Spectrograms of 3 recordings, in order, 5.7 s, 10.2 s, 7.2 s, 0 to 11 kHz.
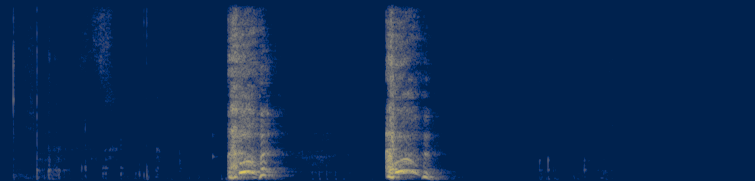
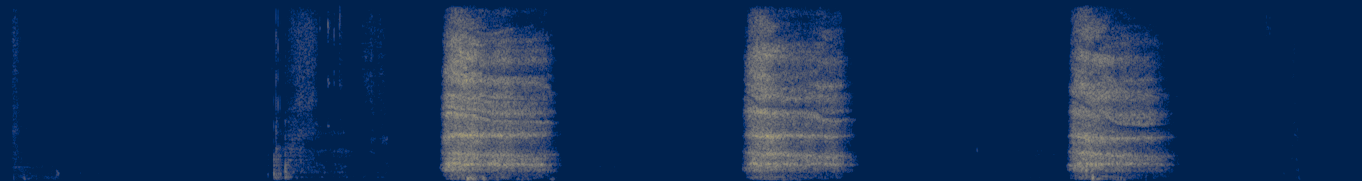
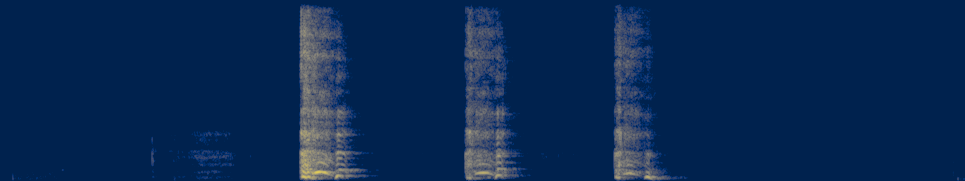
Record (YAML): cough_length: 5.7 s
cough_amplitude: 20445
cough_signal_mean_std_ratio: 0.26
exhalation_length: 10.2 s
exhalation_amplitude: 12276
exhalation_signal_mean_std_ratio: 0.37
three_cough_length: 7.2 s
three_cough_amplitude: 28588
three_cough_signal_mean_std_ratio: 0.24
survey_phase: alpha (2021-03-01 to 2021-08-12)
age: 65+
gender: Female
wearing_mask: 'No'
symptom_none: true
smoker_status: Ex-smoker
respiratory_condition_asthma: false
respiratory_condition_other: false
recruitment_source: REACT
submission_delay: 1 day
covid_test_result: Negative
covid_test_method: RT-qPCR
